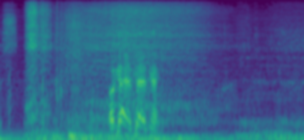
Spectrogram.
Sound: growls

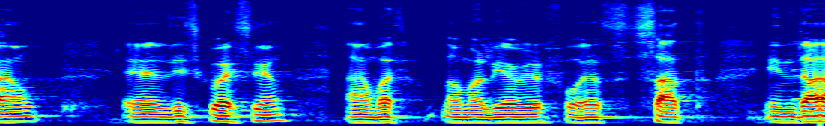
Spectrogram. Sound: speaking Spanish; speaking Spanish

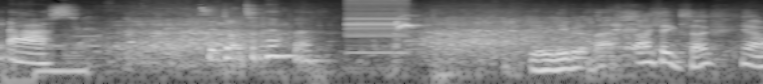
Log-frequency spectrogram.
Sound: blows whistle

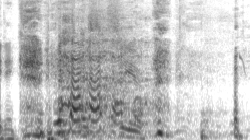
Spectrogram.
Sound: laughter

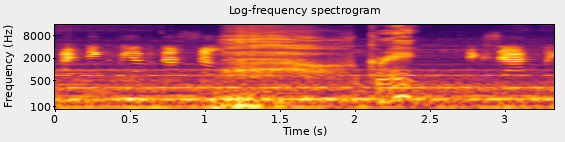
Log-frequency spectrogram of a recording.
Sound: Andrew gasps

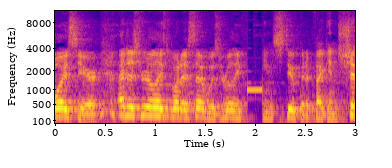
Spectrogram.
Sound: beep

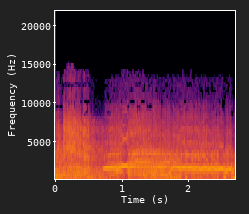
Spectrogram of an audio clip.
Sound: horse whinnies

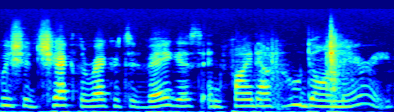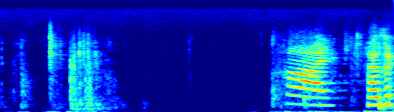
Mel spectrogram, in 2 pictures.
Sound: door clattering

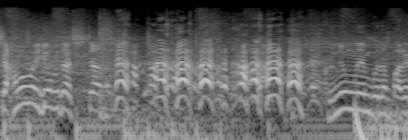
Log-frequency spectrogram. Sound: laughing

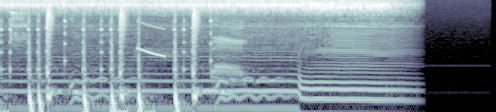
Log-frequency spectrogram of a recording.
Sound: rotors spinning

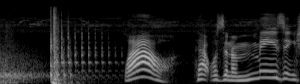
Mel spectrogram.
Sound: thud

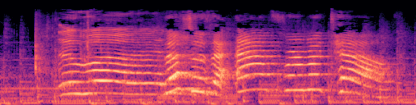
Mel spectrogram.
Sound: child's Voice

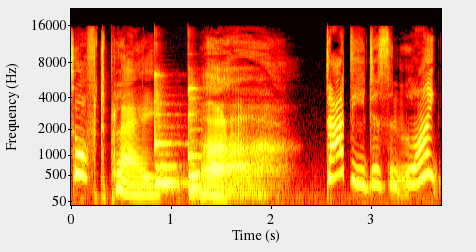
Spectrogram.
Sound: sighs

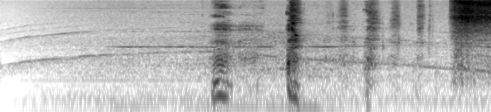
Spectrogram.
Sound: grunting

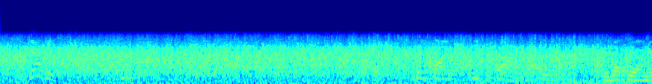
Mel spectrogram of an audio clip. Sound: audience applauds

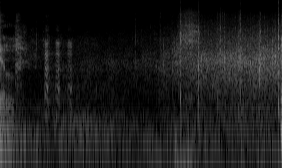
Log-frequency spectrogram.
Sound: applause; laughter

